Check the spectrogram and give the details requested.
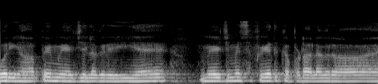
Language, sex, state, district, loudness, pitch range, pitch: Hindi, male, Uttar Pradesh, Shamli, -17 LUFS, 150-160 Hz, 155 Hz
